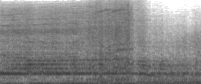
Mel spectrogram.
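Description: Film trailer soundtrack: a steady low rumble under a single held tone that fades out about a second and a half in.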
